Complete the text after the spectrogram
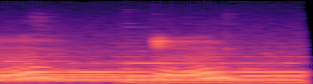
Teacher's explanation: It is velar nasal stop because when we produce the sound, our back of tongue touches the subpalate and we make a block, and then air comes out from the nose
